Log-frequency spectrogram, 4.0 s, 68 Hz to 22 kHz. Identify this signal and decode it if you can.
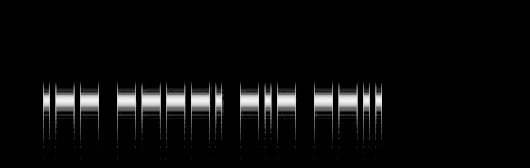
Morse code, heard as a keyed tone, about 30 wpm, 700 Hz. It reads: W9KZ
